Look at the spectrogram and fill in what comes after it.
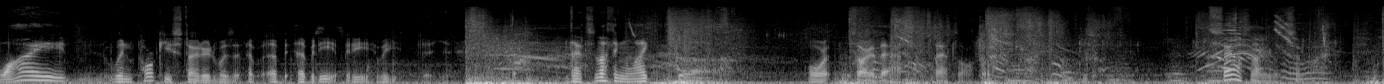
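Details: Stuttering in an adult man, which he describes as a very strange stutter that may return because he is recording; stuttering begins during gameplay commentary.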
